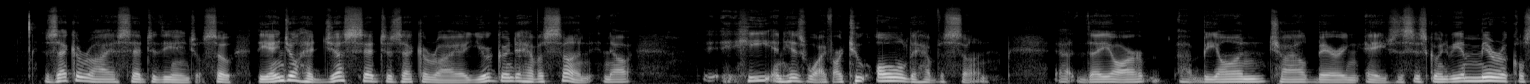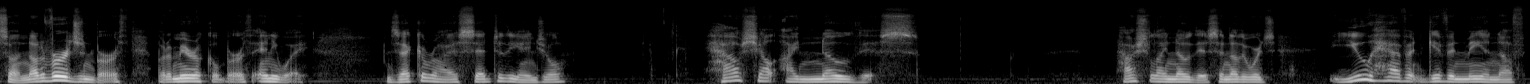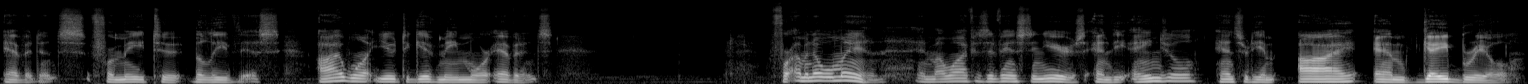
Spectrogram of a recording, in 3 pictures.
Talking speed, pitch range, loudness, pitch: 145 wpm, 115-140 Hz, -22 LUFS, 125 Hz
